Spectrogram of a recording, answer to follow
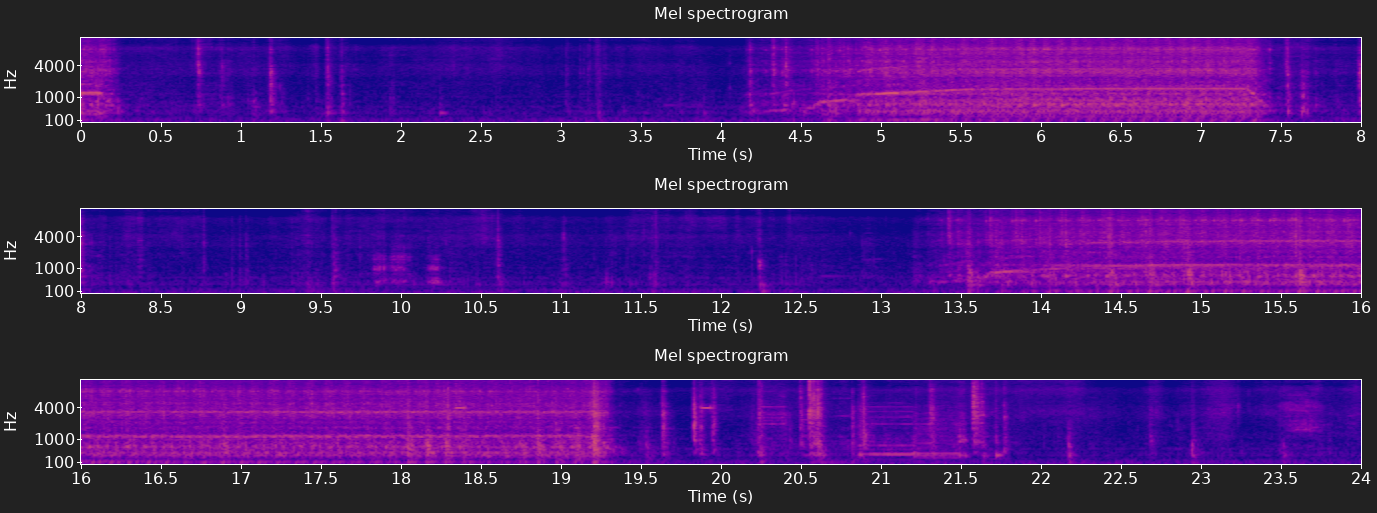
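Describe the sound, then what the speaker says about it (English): Sewing machine top stitching a slip-through neck scarf: two steady mechanical whirring runs of a few seconds each, separated by a quieter pause, fairly soft and close. "I'm going to just do a little top stitching."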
